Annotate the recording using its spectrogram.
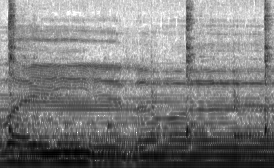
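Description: Kathakali vocal music: a singer holds a long note that drops to a lower pitch about two-thirds of a second in. Sharp metallic percussion strikes keep time, one at the start and another about a second and a half in.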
